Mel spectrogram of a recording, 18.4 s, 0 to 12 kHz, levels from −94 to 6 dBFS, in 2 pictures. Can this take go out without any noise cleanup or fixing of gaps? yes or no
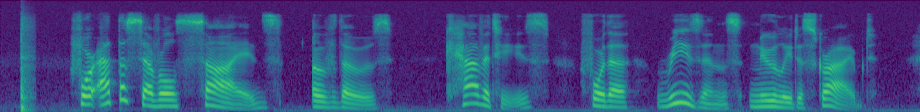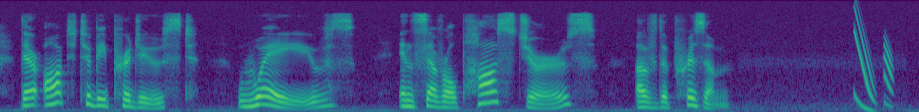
no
